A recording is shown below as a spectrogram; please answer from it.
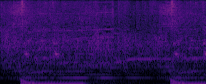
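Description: Slot game's background music playing quietly, steady tones with two low thuds, one just after the start and one near the end, as the reels spin and land.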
